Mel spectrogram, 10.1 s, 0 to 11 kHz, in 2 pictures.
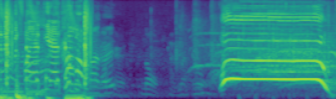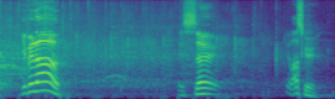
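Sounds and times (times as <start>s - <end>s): person whooping: 2.9s - 5.1s.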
